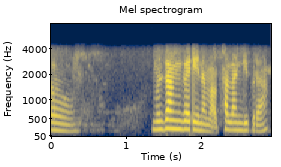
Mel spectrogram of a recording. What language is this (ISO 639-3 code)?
brx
